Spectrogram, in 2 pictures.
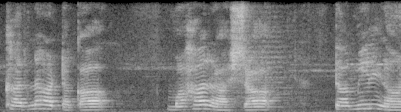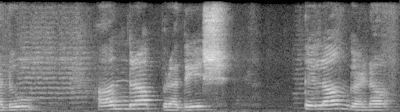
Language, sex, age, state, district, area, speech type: Kannada, female, 30-45, Karnataka, Davanagere, urban, spontaneous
